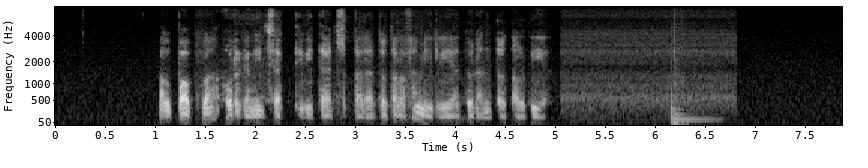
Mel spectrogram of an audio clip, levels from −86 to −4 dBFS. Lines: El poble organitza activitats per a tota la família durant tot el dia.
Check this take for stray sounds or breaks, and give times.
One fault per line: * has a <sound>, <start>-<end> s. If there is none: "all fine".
* has a dropout, 1.4-1.5 s
* has a thud, 6.1-6.7 s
